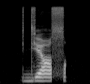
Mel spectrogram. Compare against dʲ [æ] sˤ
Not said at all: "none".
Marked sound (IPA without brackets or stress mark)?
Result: æ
